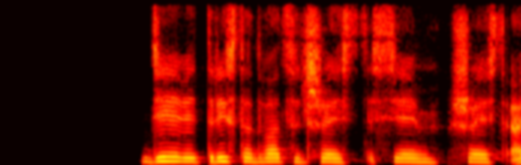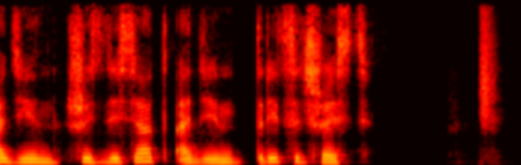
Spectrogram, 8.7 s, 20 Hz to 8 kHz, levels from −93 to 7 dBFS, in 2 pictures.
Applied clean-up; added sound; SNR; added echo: neural mask model DeepFilterNet 3.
